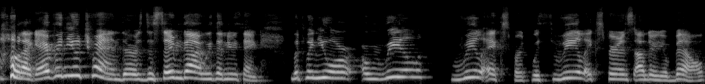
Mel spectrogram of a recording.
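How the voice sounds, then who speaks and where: In a very clean recording with a silent background, a woman with an Israeli accent talks at a moderate pace, her high voice making very wide pitch swings. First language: Hebrew. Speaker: AI marketing consultant. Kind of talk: interview. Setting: live stream.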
